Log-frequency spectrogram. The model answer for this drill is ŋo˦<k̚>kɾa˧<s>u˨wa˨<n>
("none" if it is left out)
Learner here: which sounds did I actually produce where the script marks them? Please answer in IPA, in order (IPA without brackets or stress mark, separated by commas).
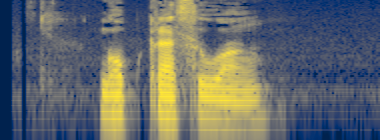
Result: p̚, s, ŋ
